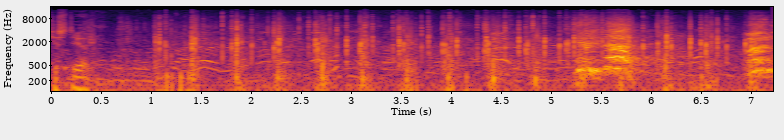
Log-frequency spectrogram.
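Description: Footsteps of a marching group tap rhythmically on pavement outdoors.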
